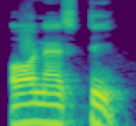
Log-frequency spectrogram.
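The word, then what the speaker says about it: honesty: से प्रारंभ जरूर है, बट इसका प्रोनाउंसिएशन क्या होता है, ओ, ऐसा, ऑनेस्टी। तब फिर इसका प्रोनाउंसिएशन क्या है, एस तो साइलेंट है, तो ये बाउल आ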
